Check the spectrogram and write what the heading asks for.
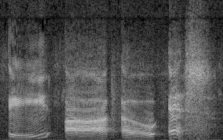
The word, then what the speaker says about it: Eros: influence of Cockney stagehands she added an H where there shouldn't have been one what then spell it as she spelled it but without the H e r o s precisely and here he is Cupid the Greek god Eros with his broken feet oh I see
